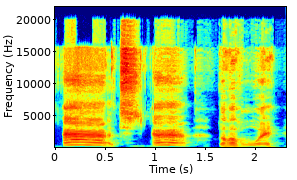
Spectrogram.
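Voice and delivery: sudden loud high scream of pain. Retold or imitated. Jolted in the ambulance over potholes, loud high screams. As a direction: cry out at every pothole.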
